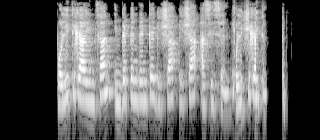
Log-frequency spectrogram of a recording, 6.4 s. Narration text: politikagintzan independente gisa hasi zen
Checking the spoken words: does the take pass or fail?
fail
